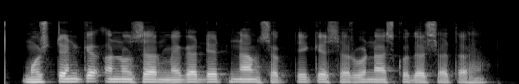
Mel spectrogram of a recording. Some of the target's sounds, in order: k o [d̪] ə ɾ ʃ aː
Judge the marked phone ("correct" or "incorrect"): correct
